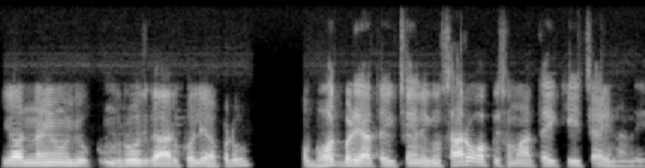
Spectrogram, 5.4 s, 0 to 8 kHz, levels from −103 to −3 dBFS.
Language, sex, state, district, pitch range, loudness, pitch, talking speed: Garhwali, male, Uttarakhand, Uttarkashi, 120-135 Hz, -18 LUFS, 130 Hz, 200 wpm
